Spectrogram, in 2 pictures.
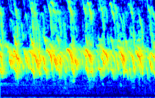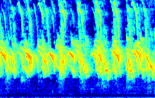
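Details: Baby chicken chicks chirping together in a dense, continuous chorus of high, short peeps, many overlapping and often falling in pitch, with no gaps and no other sounds.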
